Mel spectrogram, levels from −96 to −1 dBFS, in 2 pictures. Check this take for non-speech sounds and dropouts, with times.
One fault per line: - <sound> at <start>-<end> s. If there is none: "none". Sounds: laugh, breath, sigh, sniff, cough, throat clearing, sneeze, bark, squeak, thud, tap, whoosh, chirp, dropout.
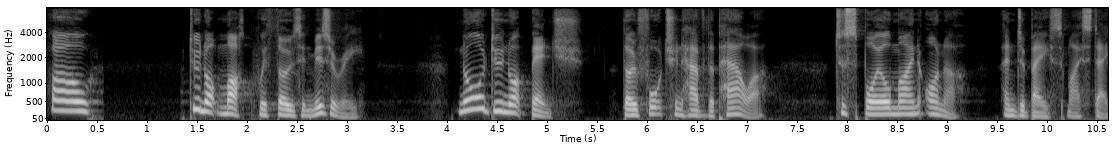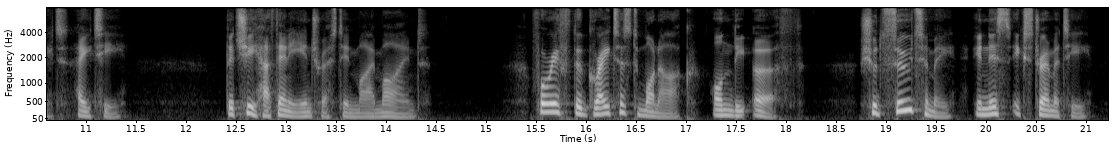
none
